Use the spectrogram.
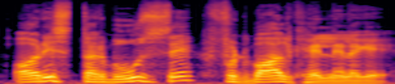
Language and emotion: Urdu, neutral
